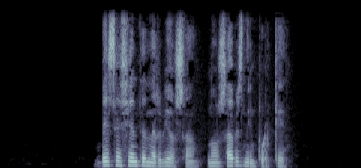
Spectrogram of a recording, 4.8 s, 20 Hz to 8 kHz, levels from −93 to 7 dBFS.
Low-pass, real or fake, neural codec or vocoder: 7.2 kHz; real; none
